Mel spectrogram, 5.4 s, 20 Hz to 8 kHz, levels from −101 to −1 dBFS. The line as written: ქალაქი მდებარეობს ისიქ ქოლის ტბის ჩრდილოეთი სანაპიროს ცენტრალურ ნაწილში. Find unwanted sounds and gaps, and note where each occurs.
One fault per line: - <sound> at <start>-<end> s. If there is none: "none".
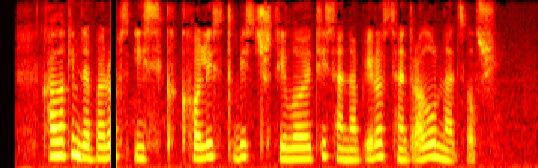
- dropout at 1.1-1.2 s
